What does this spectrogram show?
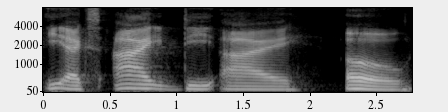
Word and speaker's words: Exidio: x i d i o dot co again e x i d i o dot co um dan the name um exidio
